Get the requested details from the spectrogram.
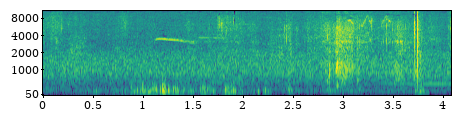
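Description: A young man thumps down onto a wooden box.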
